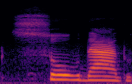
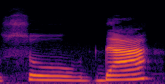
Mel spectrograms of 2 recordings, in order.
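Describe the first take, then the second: First: Said in the usual way. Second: Soldado split slowly as sol-DA-do, DA loud and long; slow, loud soldado, heavy on DA; stress on DA. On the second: Shown as a demonstration. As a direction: punch the middle syllable of soldado, stretching it out. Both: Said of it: "Sílaba tônica mais forte é o dá".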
